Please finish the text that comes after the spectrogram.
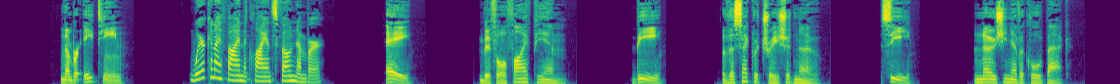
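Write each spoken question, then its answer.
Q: Where can I find the client's phone number?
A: B: The secretary should know.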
